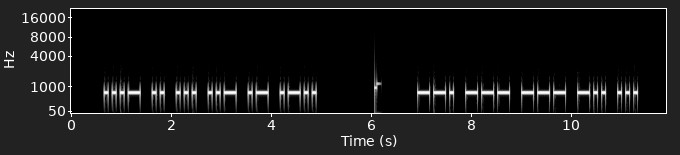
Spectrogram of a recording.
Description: Morse code, heard as a keyed tone, about 15 wpm, 700 Hz. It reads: VISUAL GOODS
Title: Sentences from Top 1000 Words - Review Part 6 - New Word Drill - 15wpm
